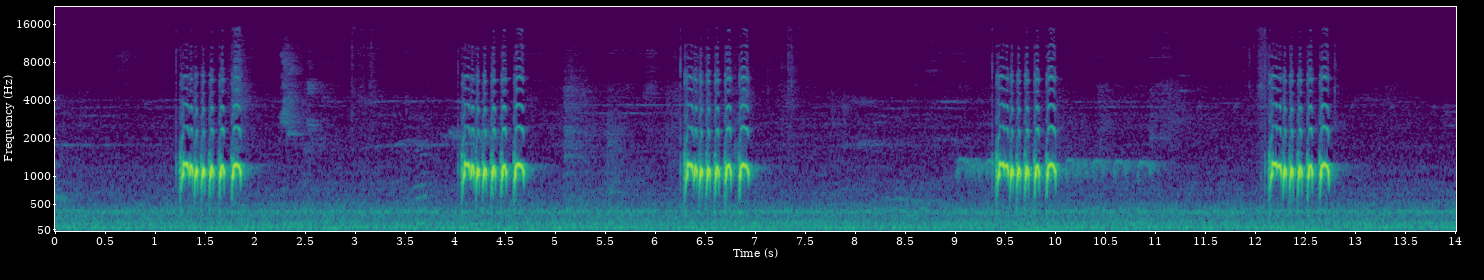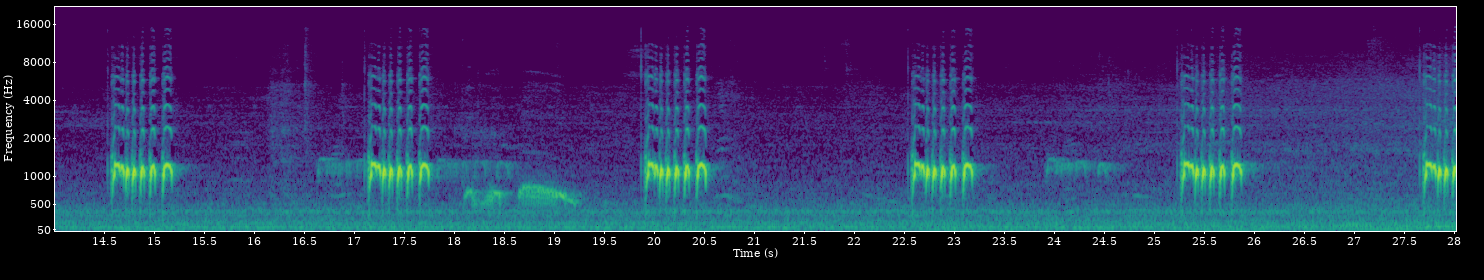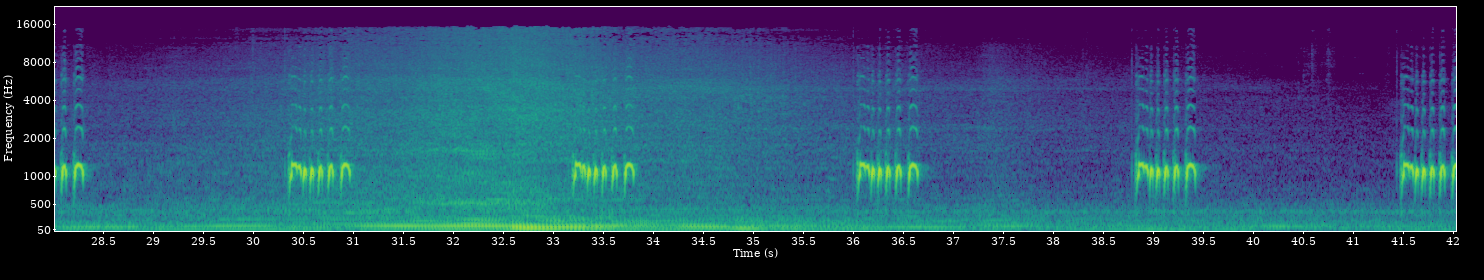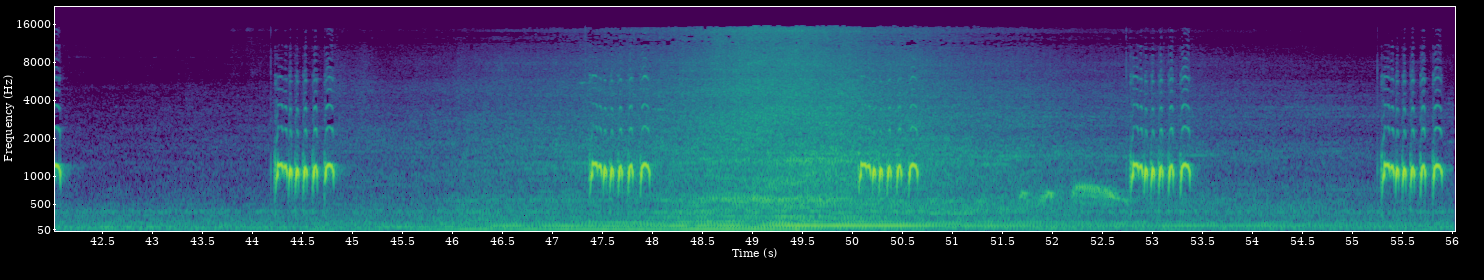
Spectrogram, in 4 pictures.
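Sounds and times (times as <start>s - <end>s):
dove cooing: 1.2s - 2.0s, 4.1s - 4.8s, 6.3s - 7.1s, 9.1s - 11.0s, 12.1s - 12.8s, 14.6s - 15.3s, 16.7s - 20.8s, 22.6s - 23.3s, 25.2s - 26.1s, 27.6s - 28.6s, 30.3s - 31.3s, 32.6s - 34.0s, 36.0s - 36.8s, 38.8s - 39.6s, 41.5s - 42.2s, 44.2s - 44.9s, 47.4s - 48.1s, 49.7s - 53.8s, 55.2s - 56.0s.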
